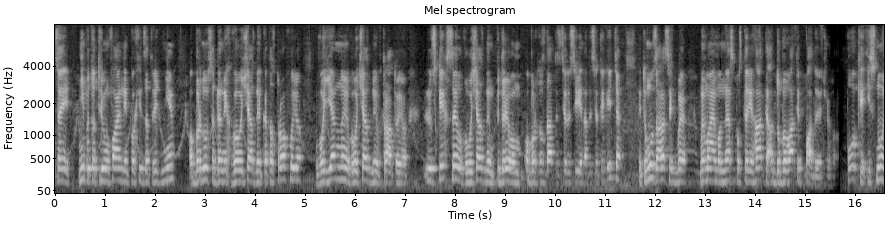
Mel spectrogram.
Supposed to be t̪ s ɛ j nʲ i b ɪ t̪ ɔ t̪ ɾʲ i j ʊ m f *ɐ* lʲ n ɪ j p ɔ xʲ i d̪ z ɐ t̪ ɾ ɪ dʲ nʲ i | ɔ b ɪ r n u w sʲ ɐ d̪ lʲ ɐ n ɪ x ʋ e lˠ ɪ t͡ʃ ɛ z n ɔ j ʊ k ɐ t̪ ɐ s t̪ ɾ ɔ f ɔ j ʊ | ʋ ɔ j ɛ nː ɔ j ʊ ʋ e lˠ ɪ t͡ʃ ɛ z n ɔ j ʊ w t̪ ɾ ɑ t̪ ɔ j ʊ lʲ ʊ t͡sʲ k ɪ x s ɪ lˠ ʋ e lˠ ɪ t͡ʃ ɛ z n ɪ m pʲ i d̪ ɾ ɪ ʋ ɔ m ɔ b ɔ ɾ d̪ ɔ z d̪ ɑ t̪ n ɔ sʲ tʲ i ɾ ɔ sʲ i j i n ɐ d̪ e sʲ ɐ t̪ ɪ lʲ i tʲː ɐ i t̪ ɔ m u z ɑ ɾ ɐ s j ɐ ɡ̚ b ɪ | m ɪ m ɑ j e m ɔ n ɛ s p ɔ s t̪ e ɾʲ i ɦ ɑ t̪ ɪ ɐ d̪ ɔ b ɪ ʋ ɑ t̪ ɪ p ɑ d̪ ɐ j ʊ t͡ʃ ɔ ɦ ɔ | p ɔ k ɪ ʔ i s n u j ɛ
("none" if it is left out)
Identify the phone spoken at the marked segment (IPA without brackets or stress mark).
ɑ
